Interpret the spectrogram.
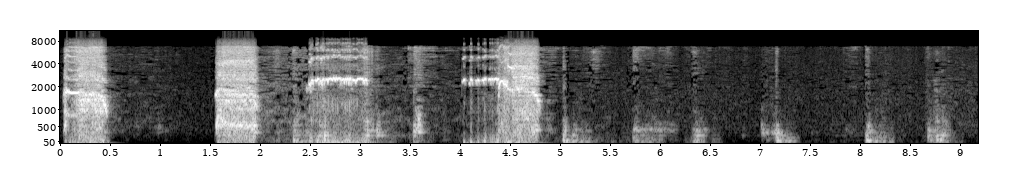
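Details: A pair of barn owls calling to each other: two short harsh screeches, then longer wavering rasping calls, followed by faint scattered clicks and soft noises.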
